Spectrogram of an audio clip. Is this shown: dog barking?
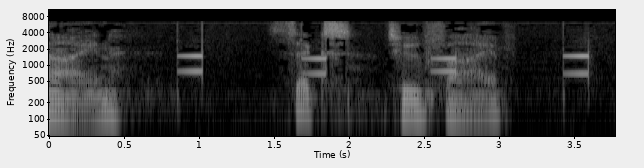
no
